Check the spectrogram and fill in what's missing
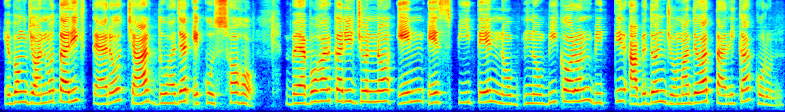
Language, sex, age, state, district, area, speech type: Bengali, female, 18-30, West Bengal, Paschim Bardhaman, urban, read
